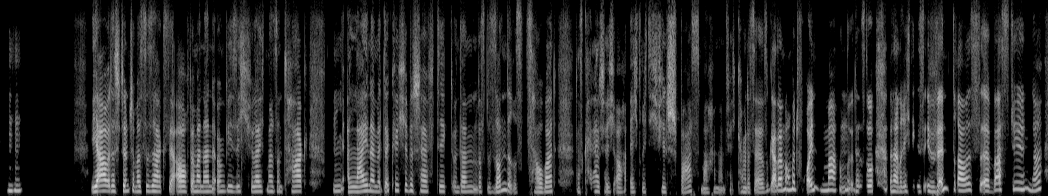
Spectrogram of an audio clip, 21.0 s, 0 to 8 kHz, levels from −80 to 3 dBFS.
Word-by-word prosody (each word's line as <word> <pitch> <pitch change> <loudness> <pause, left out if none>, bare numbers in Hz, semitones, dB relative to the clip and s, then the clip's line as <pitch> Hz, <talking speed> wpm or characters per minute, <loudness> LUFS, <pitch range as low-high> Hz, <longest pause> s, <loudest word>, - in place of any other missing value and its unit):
Mhm. 230 0 -3 1.4
Ja, 215 +2 +10
aber 220 - +5
das 215 0 +1
stimmt 220 +2 0
schon, 235 -4 -3
was 205 0 -2
du 215 - -3
sagst, 210 -1 +1
ja, - - +1
auch 205 0 +5
wenn - - -1
man 205 -1 +2
dann 205 0 0
irgendwie 210 +1 -4
sich 205 +1 -5
vielleicht 205 0 -1
mal 210 0 -4
so 205 - -10
'n - - -12
Tag, 210 +1 +1 0.5
hm, 215 +1 -7
alleine 205 +4 +2
mit 200 - -6
der - - -1
Küche 245 0 -4
beschäftigt 210 -2 -2
und 195 0 -10
dann 200 +1 -3
was 195 - -8
Besonderes 190 +8 -3
zaubert. 195 +3 -1 0.4
Das - - -11
kann - - -9
natürlich 200 -2 -3
auch 175 - -4
echt 185 0 -7
richtig 185 0 -7
viel 185 -1 -4
Spaß - - +2
machen - - -10
und - - -13
vielleicht - - -14
kann 190 -2 -8
man - - -3
das 175 - -8
ja 175 +1 -2
sogar 235 - +3
dann 240 +3 +4
noch 275 -2 +1
mit 290 -2 0
Freunden 255 -2 +2
machen 255 +2 +1
oder 215 -2 -7
so 215 0 +4 0.3
und 210 - -5
ein 200 -1 +5
richtiges 205 0 -6
Event 225 - +3
draus, 245 -1 +2
äh, 220 - +3
basteln, 285 - 0
ne, 250 +7 -1
210 Hz, 180 wpm, -23 LUFS, 200-235 Hz, 1.4 s, Ja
